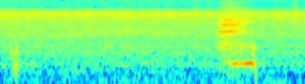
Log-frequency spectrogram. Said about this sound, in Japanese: でも今日はこんな雨音を聞きながら寝れると思ったらなんかそれだけで幸せな気持ちですやっぱり水の音が聞こえるね雨音がこうやって聞こえるだけでもなんかすごく現れるような気持ちというか潤ってきますね。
